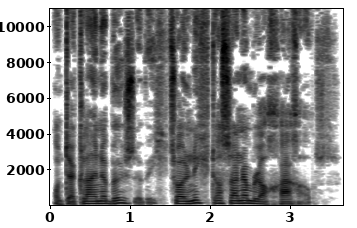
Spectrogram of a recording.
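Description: A man's voice: medium pitch, a little slow, warm tone, dry recording, studio quality, natural voice. A man voicing a tired female owl on guard, muttering drowsily to herself in a storybook reading. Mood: drowsy.

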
